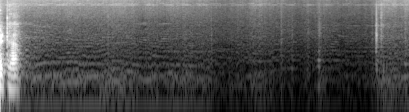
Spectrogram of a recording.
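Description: A man's voice finishing a word at the very start, then near silence.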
